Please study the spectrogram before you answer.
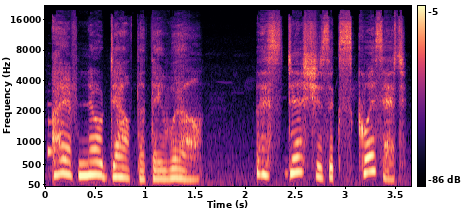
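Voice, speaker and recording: A woman playing a shy, earnest young noblewoman in an anime game, speaking formally and gently. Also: fairly high pitch, lively intonation, measured pace, slight background noise. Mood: polite, pleased.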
